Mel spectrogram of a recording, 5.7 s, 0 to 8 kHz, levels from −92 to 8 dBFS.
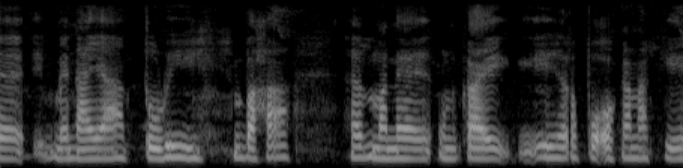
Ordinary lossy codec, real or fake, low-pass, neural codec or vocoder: none; real; 7.2 kHz; none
